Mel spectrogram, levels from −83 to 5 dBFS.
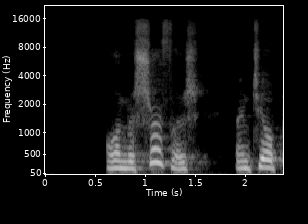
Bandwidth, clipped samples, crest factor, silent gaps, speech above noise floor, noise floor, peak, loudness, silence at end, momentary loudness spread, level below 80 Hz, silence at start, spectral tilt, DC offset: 15.5 kHz; under 0.1%; 16 dB; none; 61 dB; -84 dBFS; -8 dBFS; -24 LUFS; 0 s; 9 LU; -58 dBFS; 0.6 s; -6.5 dB/octave; under 0.1%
